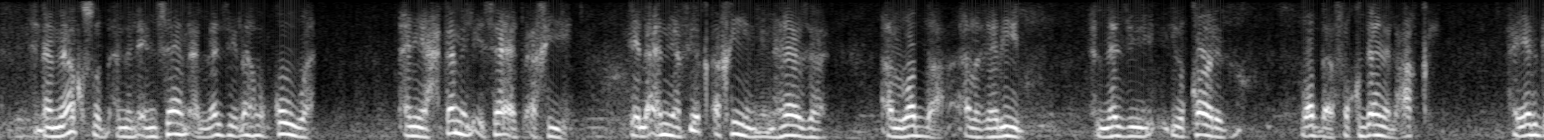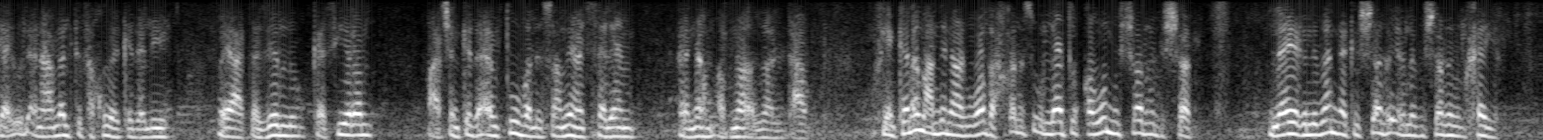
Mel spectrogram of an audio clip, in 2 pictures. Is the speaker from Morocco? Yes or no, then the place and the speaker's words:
no; Egypt; أنا كمصري لي أخوات تجندوا في الجيش وحاربوا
